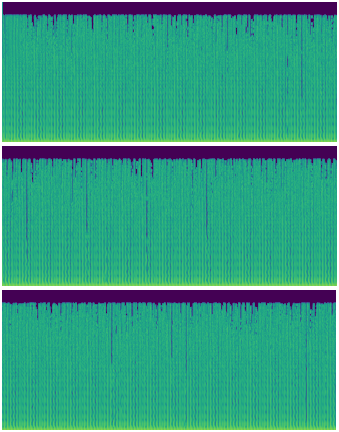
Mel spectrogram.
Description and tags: These clips are buzzing type audio noise.
Various rhythmic attributes are used to make them unique and original.
Square and Triangle filters were used to create all of the Buzz!
Get a BUZZ!
Artificial, Buzz, Buzzing, Factory, Industrial, Machine, Machinery, Noise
